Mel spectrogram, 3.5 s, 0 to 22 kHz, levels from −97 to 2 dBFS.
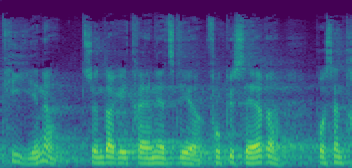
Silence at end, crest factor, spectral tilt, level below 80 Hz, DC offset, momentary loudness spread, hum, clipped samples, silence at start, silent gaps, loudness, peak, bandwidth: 0 s; 16 dB; -6 dB/octave; -60 dBFS; under 0.1%; 9 LU; none; under 0.1%; 0 s; none; -22 LUFS; -6 dBFS; 15.5 kHz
